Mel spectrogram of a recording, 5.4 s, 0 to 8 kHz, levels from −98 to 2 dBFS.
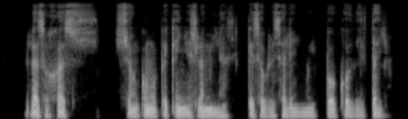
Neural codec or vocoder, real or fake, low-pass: none; real; 7.2 kHz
